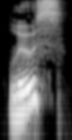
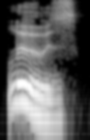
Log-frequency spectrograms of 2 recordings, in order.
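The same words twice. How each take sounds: First: "Loose" ending in a hissed s, no buzz; voiceless final s. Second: "lose" ending in a buzzing z; voiced final z. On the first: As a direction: end "Loose" on a sharp unvoiced s. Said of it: "they pronounce the voiceless s". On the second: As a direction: lengthen the vowel in "lose" and voice the ending. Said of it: "never devoiced at the end of words". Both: Shown as a demonstration.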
